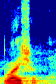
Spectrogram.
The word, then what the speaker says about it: Elisha: Elisha is the right pronunciation? Yeah, Elisha.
